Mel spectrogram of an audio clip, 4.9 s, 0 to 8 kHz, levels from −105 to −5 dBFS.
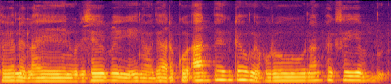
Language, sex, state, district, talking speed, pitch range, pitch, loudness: Chakma, male, Tripura, Dhalai, 160 wpm, 120-135 Hz, 130 Hz, -17 LUFS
